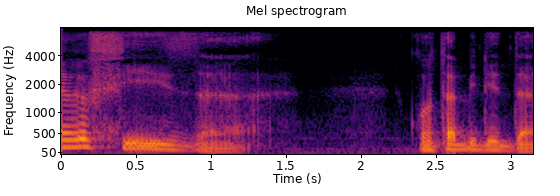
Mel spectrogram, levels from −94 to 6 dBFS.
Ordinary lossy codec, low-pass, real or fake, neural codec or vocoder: none; 7.2 kHz; real; none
